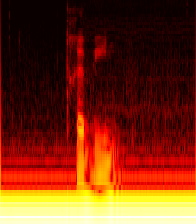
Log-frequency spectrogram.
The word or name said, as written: Trebbin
